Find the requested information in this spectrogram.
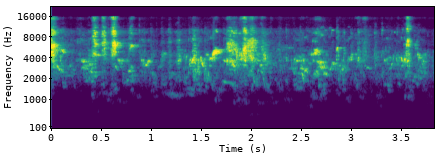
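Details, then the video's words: Budgerigar colony chirping as the birds eat, a busy mix of high squeaky chirps and warbling chatter from several birds overlapping without pause. "Budgies Colony Chirping Sounds"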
